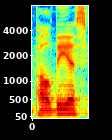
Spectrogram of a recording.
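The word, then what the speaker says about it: paldies: now you will have to say in Latvian paldias because everyone were struggling do this can you pronounce it properly pal diasans okay good it works I love about this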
